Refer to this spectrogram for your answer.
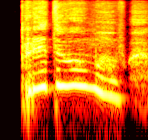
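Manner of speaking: very high, rapturous, delighted shout. A child cries out with a sudden idea, shouting in delight. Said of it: "У захваті закричав Юрчик".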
